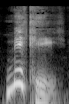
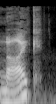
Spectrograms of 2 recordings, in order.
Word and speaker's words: Nikki: They are Pauline Honigsberg, Claire Emily, Nike Bagaji. I hope I got that right. Nike Bagaji. I've probably got Nike wrong. Like an idiot, I got the name wrong. It's actually Nikki, not Nike.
